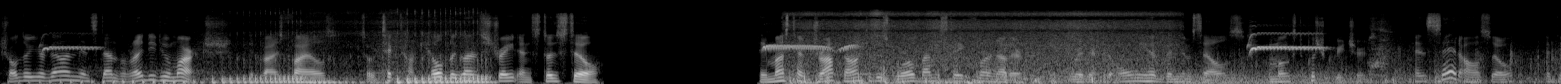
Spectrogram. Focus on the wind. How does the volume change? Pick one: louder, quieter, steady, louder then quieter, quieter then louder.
quieter.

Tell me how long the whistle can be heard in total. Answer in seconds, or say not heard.
3 s.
